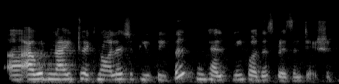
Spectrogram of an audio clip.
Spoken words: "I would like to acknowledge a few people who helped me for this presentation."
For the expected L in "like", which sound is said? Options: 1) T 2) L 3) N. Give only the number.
3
